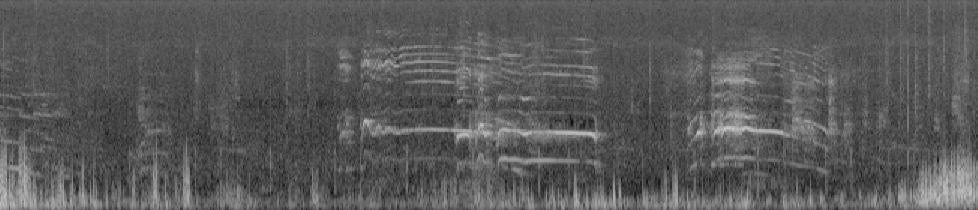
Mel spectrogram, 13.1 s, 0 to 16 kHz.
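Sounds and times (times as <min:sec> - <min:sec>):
rooster crowing: 0:04.5 - 0:08.1, 0:09.2 - 0:11.1.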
